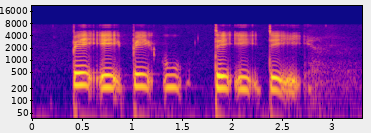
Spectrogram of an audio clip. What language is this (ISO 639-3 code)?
dan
